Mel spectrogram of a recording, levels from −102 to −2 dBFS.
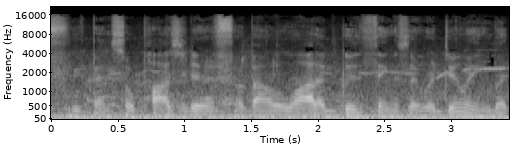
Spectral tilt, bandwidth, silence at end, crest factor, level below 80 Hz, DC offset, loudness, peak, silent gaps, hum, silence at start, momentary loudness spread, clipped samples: -5.5 dB/octave; 16 kHz; 0 s; 16 dB; -38 dBFS; under 0.1%; -30 LUFS; -14 dBFS; none; none; 0 s; 4 LU; under 0.1%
